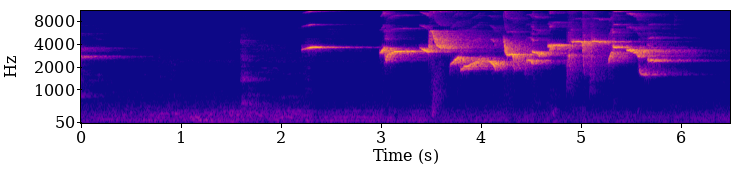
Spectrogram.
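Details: Oriental magpie-robin lure song, aimed at drawing answers from other birds. A clear drawn-out whistle opens into a loud, continuous jumble of trills, chatters and rising and falling whistled notes.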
